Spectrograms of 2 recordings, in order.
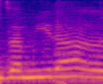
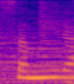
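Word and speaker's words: Samira: to exercise ठीक है जमीरा ज से प्रोनाउंस होगा ठीक है समीरा नहीं होगा समीरा इंडिया में होगा अगर हम जर्मन सीख रहे तो एस जो है वो ज में कन्वर्ट हो जाएगा जमीरा जी जैसे हमने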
